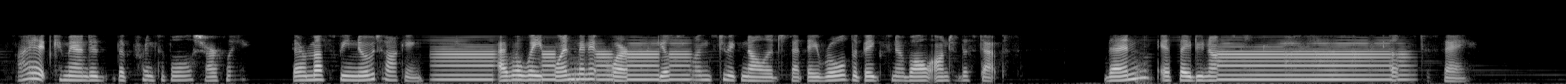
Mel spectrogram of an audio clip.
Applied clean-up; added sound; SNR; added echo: neural separator model SepFormer WHAM!.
